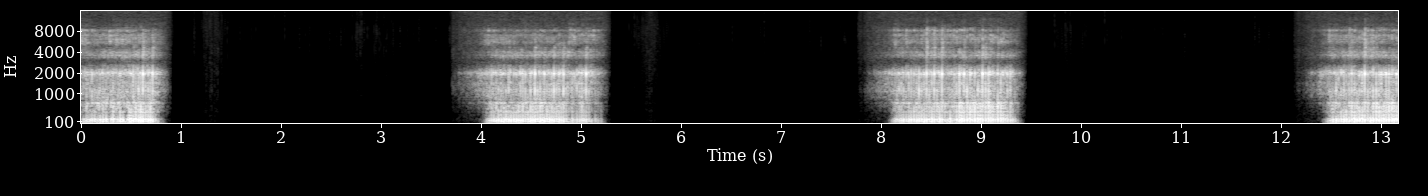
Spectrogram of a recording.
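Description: Rhythmic, rumbling snores about every four seconds, roughly 15 a minute, with silence between them.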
